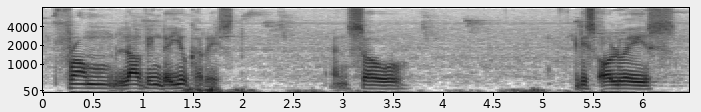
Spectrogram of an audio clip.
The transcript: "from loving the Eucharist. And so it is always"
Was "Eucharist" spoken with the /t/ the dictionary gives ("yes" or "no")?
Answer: yes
